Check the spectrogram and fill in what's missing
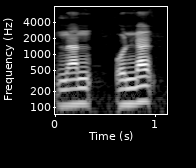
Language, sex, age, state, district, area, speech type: Bengali, male, 18-30, West Bengal, Uttar Dinajpur, rural, spontaneous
